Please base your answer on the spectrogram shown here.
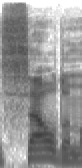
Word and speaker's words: seldom: pronunciation of a word we put the emphasis in seldom on the first syllable seldom do you hear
